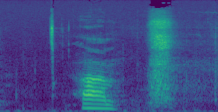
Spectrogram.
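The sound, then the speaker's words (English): A single quick sniffle from allergies, moderately loud, follows a short voiced hum. It is an airy nasal intake lasting a fraction of a second, with quiet background noise before and after. “To ask you to bear with me a little bit, I have a little bit of allergies going on, so there might be a few sniffles here and there, but Lord willing, we'll get through this together.”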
